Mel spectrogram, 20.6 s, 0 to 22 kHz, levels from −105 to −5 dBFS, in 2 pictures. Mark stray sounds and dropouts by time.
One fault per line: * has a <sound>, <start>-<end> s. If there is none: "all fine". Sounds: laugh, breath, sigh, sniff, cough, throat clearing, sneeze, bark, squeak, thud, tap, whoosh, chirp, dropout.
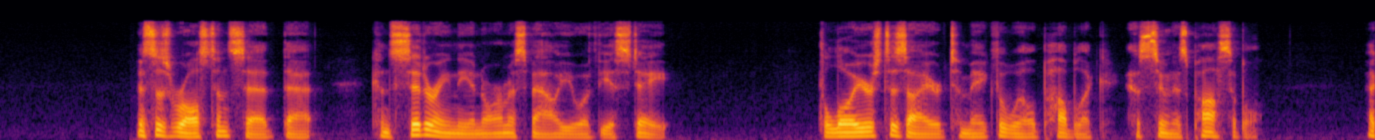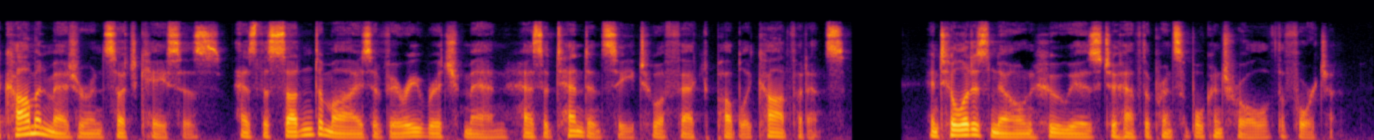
all fine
